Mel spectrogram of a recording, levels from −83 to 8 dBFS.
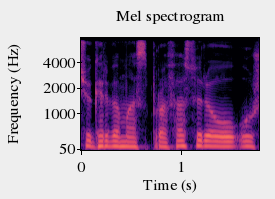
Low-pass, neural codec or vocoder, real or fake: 7.2 kHz; none; real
